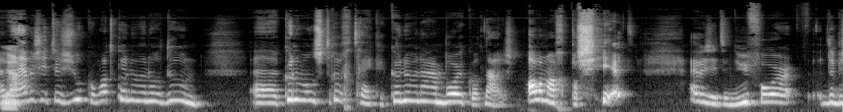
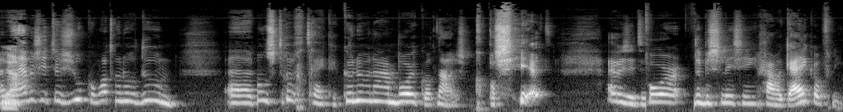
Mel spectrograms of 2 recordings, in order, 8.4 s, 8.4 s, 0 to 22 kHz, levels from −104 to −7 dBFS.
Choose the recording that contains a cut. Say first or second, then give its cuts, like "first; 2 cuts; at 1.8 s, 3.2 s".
second; 5 cuts; at 1.2 s, 2.6 s, 4.8 s, 6.5 s, 7.0 s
